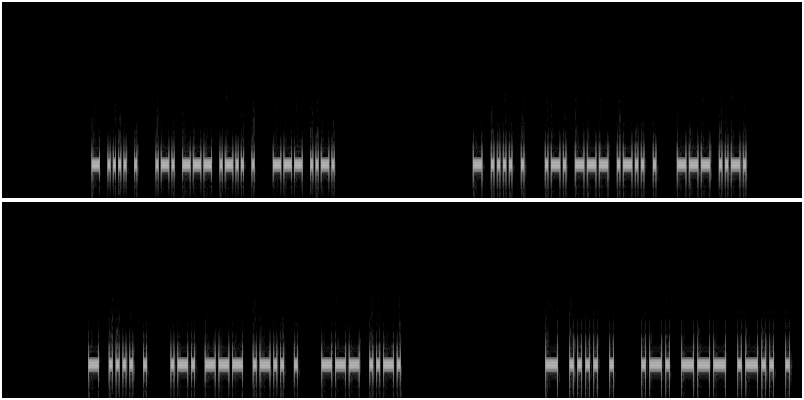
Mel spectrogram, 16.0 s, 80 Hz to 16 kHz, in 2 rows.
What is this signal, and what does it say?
Morse code, heard as a keyed tone, about 37 wpm, 700 Hz. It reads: THE ROLE OF THE ROLE OF THE ROLE OF THE ROLE
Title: Speed-Racing - Sets of 3 Words 30wpm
